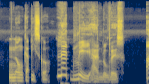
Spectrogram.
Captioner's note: replies in italian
